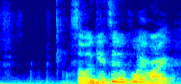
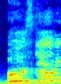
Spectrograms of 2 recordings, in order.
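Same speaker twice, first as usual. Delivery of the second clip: burping; 9 semitones higher, 4 dB louder than usual. Real, not acted. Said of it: "You see how I'm burping".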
